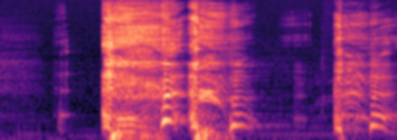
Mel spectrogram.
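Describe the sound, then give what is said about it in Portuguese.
A burst of harsh coughing: two strong coughs in quick succession, a short pause, then a third weaker cough, with no talking. “Não vou nem tirar essa tosse.”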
